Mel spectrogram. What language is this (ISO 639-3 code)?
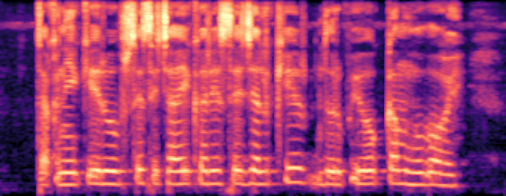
mag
